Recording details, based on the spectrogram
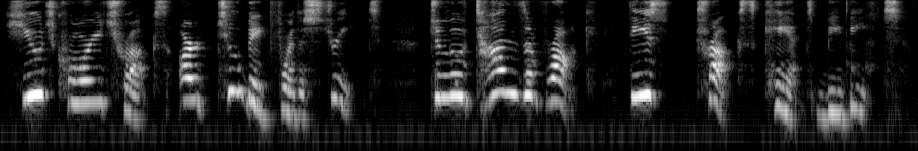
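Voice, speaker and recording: A middle-aged woman reading a picture book aloud to young children in an expressive, deliberate, emphatic way. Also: extremely high pitch. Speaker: storytime reader. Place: small furnished room indoors.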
